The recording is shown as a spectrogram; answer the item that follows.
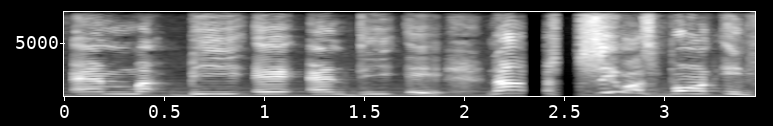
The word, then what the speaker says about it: Mbande: Mbande is Mbanda.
